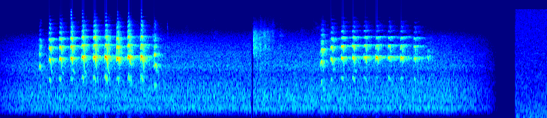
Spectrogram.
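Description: Eurasian sparrowhawk alarm calls: two rapid bursts of about ten to twelve sharp, high kek notes, chattering fast, with a faint click between and light background hiss.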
